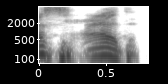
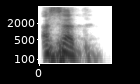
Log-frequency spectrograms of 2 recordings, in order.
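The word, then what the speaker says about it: أسعد: देखिए यहाँ पर असअद बीच में थ्री है, यानी आइन है, तो ये आपको प्रोनाउंस बराबर करना है, असअद, असअद, ऐसा आपको प्रोनाउंस करना है, ठीक है? क्योंकि अगर आपने वो आइन को प्रोनाउंस नहीं किया, आपने कहा असद, अगर आपने असद कहा तो असद का मतलब होता है शेर।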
